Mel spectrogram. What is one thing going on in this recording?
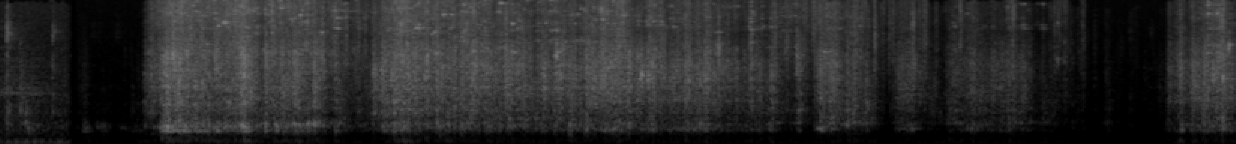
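Water pours into a pitcher.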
